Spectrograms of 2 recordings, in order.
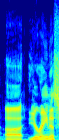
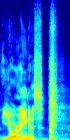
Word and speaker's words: Uranus: Uranus It's not pronounced that way. Uranus was as the proper scientists say.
